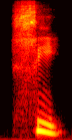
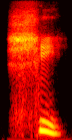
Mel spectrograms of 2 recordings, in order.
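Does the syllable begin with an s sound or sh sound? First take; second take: s; sh. First: The syllable begins with a plain s sound. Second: The syllable begins with an sh sound. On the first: The speaker calls it wrong. "hindi po si" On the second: The speaker calls it right. "ang bigkas niya ay she"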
